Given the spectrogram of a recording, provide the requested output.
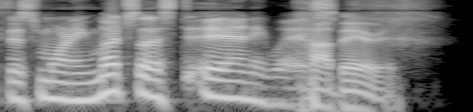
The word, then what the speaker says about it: Cabarrus: Caribas County is a perfect example of what we're fighting for.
